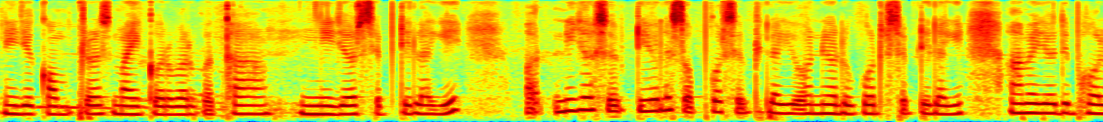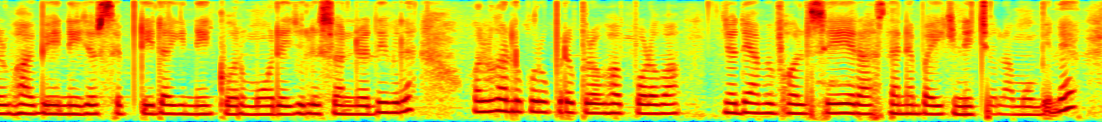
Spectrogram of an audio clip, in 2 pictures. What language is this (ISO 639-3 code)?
ori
